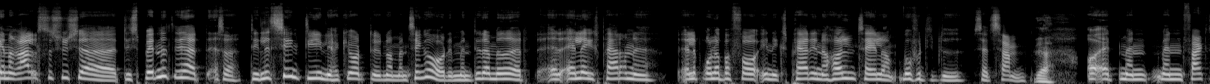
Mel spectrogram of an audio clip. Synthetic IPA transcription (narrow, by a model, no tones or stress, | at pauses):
enəʁɑl̰d̥sɒ̽synsjɑ̈ɪd̥e̝æɐsb̥enənəd̥e̝hæɐ̰ælsɐd̥e̝æle̝d̥se̝̰ːnd̥̚ːie̝̰ːnlihɑ̈ɡ̥jo̝ɐ̰d̥ːe̝nɒmænt͡sʰeŋɡ̥ɐɒʊɐd̥e̝mend̥e̝d̥æɐmeð̞ˠæd̥æ̥æləeɡ̥sb̥ʰæɐ̰ɾ̥ɐnə | ʔæləb̥ʁɔlɐb̥ɑ̈fɒʔe̝neɡ̥sb̥ʰæɐɾe̝nɒɦɒ̽lent͡sʰɛːləɒ̽mʋɒfɒ̽d̥ib̥le̝ːð̩ˠsæd̥sɑ̈m̰n̩ʔɒ̽ʔæd̥mænmænfɑ̈ɡ̥̚d̥i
